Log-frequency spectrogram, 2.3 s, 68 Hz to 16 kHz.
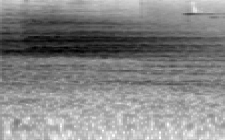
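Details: Captive beluga vocalizing during training with Gray, Nana and Mirai, Port of Nagoya Public Aquarium, 6 August 2023: a sustained high, bright tonal whistle with stacked overtones. It sags gently and fades over two seconds.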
